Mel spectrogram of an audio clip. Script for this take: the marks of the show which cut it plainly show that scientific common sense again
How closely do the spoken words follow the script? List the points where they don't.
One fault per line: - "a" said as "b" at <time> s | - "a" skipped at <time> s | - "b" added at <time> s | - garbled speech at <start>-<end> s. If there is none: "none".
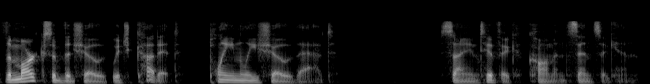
none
